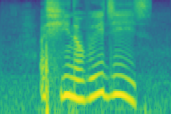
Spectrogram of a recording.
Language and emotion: Russian, neutral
